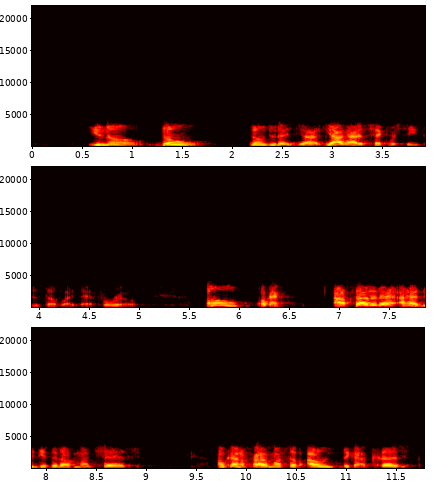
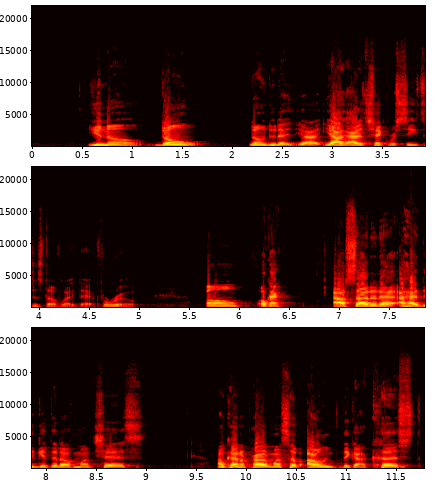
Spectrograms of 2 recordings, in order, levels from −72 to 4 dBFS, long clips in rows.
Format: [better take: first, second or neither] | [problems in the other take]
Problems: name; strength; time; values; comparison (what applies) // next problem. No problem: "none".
second | phone-call audio; poor line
